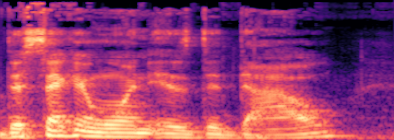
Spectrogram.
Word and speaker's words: Tao: second one is the dao it's spelled t-a-o but it's it's pronounced dao and really it's more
